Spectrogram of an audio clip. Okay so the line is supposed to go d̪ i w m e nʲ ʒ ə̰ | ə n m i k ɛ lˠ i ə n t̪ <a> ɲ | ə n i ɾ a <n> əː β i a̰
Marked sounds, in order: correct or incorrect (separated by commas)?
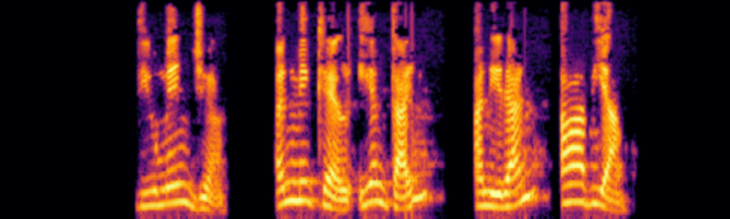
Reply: correct, correct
